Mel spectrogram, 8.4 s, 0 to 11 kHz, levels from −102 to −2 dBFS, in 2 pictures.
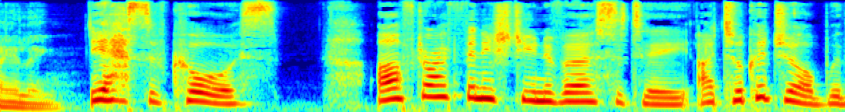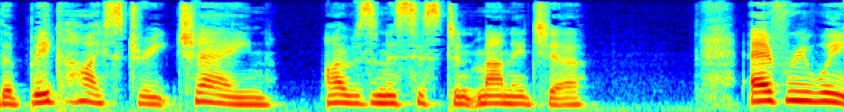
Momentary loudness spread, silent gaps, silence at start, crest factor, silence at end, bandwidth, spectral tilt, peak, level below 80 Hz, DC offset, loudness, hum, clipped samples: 12 LU; none; 0 s; 18 dB; 0 s; 11 kHz; -4.5 dB/octave; 0 dBFS; -52 dBFS; under 0.1%; -18 LUFS; none; under 0.1%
